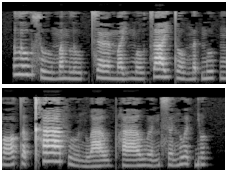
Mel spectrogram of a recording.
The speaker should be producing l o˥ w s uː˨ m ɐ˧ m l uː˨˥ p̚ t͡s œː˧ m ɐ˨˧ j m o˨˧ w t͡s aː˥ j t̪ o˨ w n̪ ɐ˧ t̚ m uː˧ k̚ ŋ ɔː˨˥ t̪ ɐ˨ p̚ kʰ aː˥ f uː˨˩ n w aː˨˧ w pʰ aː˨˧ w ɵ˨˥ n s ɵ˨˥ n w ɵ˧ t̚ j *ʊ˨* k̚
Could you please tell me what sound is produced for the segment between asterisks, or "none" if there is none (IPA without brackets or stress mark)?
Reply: ʊ˥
